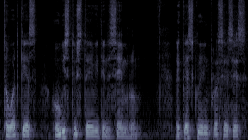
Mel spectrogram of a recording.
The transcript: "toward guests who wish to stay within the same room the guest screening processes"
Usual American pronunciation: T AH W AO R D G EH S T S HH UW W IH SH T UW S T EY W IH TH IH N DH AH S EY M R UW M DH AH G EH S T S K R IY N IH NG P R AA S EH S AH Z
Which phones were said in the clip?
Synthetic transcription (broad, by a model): T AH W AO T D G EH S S HH UW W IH S T UW S T EY W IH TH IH N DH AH S EY M R UW M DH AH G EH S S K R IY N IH NG P R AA S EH S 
